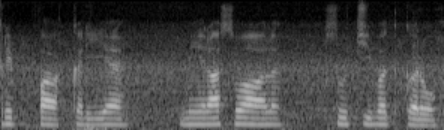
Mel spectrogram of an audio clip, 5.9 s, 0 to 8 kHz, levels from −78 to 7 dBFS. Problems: constant background noise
